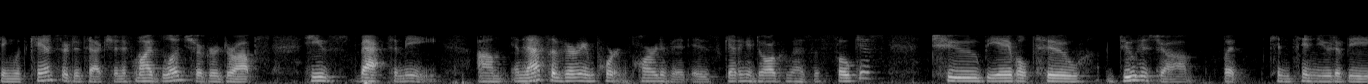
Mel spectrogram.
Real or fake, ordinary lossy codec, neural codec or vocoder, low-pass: real; AAC, 16 kbps; none; 7.2 kHz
